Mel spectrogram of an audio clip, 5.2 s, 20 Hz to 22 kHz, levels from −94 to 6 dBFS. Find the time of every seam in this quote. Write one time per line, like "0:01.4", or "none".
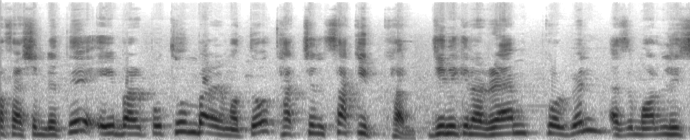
0:03.1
